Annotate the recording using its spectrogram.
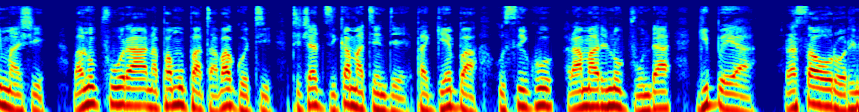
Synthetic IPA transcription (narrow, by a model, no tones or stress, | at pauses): maʃi | ʋano̞p͡fuːɾanapamupataʋaɡʱo̞ːtitit͡ʃad͡zikamate̞nde̞paɡʱe̞bʱausik̬uramaɾino̞b͡vuːnda | ɡʱibʱeja | rasaoɾo̞ri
